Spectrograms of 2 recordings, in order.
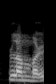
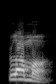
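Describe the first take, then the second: First: The b sound is pronounced in the middle. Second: The b sound is silent in the middle. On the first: The speaker calls it wrong. "It is not प्लम्बर" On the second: The speaker calls it right. "यहाँ पे बी भी silent है"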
